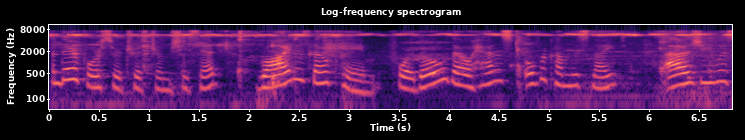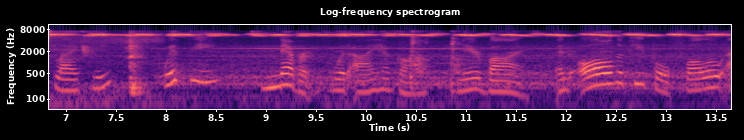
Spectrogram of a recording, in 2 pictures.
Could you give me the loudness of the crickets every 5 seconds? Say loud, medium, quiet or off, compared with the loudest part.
medium, loud, loud.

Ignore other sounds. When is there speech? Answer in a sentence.
The speech can be heard from 0.0 to 13.6 s.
